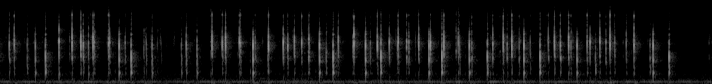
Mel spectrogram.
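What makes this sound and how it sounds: Fingertips type continuously on a full-size mint-green Cyberboard R3 mechanical keyboard with a hollow metal case, plastic keycaps and Holy Panda switches. Dozens of short, bright, clacky key taps follow in a steady run, each dying away almost instantly, with a pitch centred around 2.6 kHz and no low thump.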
